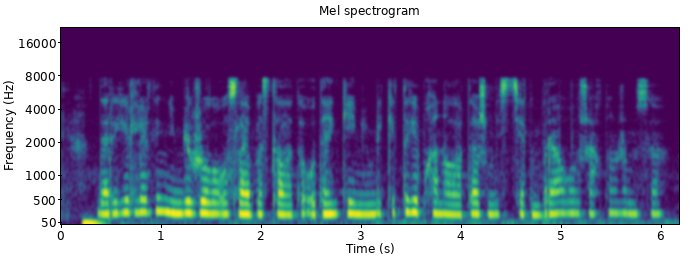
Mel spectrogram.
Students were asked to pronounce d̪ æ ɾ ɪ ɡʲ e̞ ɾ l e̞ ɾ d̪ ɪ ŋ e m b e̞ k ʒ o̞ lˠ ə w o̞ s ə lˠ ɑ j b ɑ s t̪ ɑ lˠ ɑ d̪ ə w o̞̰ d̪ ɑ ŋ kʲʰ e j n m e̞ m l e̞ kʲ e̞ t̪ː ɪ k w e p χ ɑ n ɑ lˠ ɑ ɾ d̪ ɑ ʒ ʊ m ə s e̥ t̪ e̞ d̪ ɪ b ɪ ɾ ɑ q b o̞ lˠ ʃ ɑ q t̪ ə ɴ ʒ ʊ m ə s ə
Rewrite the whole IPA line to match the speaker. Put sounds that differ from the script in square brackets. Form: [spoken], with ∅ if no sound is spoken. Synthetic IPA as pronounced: d̪ æ ɾ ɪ ɡʲ e̞ ɾ l e̞ ɾ d̪ ɪ ŋ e m b e̞ k ʒ o̞ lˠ ə w o̞ s ə lˠ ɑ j b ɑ s t̪ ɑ lˠ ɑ d̪ ə w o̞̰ d̪ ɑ ŋ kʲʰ e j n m e̞ m l e̞ kʲ e̞ t̪ː ɪ k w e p χ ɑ n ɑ lˠ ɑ ɾ d̪ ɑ ʒ ʊ m ə s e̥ t̪ e̞ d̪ ɪ b ɪ ɾ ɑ q [w] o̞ lˠ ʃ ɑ q t̪ ə ɴ ʒ ʊ m ə s ə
